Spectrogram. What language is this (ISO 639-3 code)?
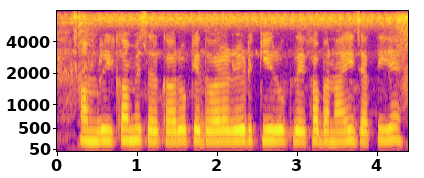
hin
